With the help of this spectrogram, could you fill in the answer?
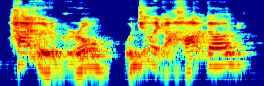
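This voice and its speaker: A man's voice: high-pitched, expressive, a little fast, sharp tone, pitched above the performer's own voice. A man voicing a cheerful male turtle hot dog vendor in a sing-song customer voice.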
